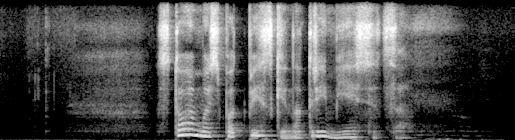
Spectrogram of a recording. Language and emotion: Russian, sad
